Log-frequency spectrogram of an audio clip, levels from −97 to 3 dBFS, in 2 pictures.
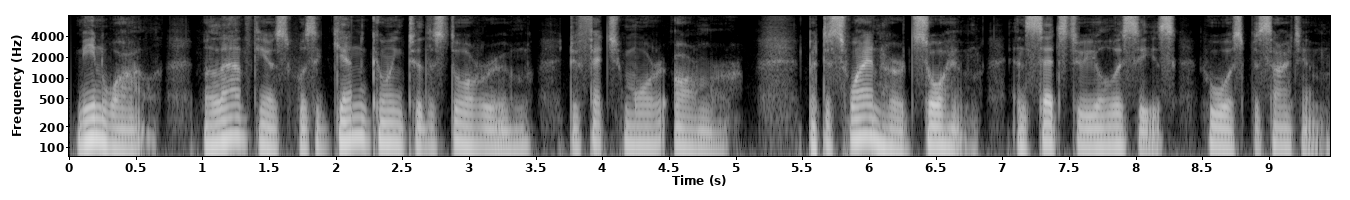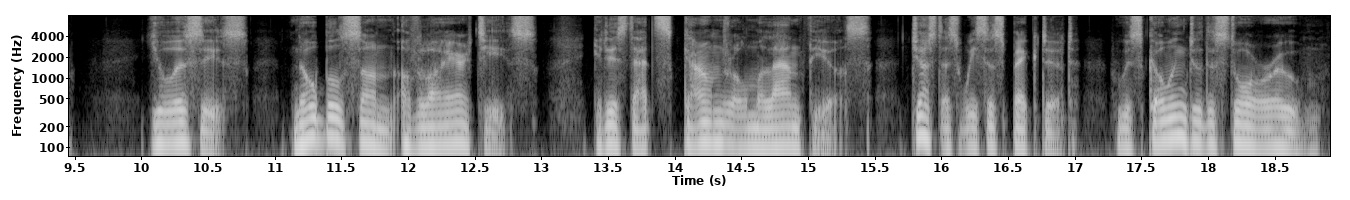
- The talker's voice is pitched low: Yes, low, 100 Hz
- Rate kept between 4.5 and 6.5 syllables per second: Yes, 4.6 syllables/s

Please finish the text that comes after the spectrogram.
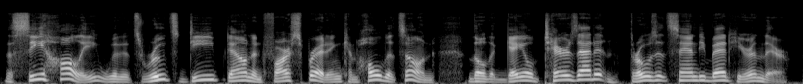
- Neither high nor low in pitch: Yes, medium, 155 Hz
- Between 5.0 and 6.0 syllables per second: No, 4.5 syllables/s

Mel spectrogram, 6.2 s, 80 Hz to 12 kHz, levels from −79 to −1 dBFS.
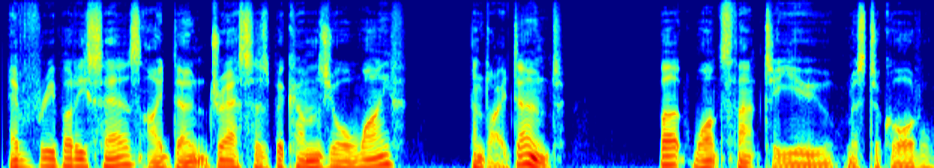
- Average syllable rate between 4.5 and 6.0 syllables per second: Yes, 5.5 syllables/s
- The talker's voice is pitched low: Yes, very low, 95 Hz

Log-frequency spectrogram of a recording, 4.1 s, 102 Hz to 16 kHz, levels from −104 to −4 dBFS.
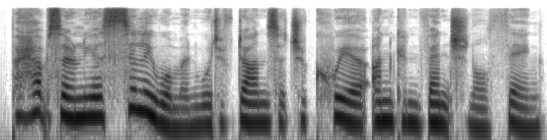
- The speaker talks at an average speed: Yes, average, 190 wpm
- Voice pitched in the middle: No, high, 200 Hz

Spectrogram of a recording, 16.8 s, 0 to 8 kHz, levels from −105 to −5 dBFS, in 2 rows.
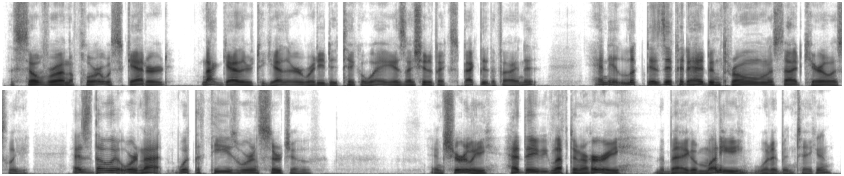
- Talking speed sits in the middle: No, fast, 220 wpm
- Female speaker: No, male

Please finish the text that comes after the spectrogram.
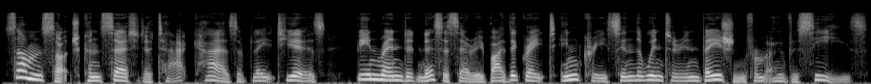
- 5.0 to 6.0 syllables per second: No, 4.4 syllables/s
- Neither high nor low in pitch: Yes, medium, 170 Hz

